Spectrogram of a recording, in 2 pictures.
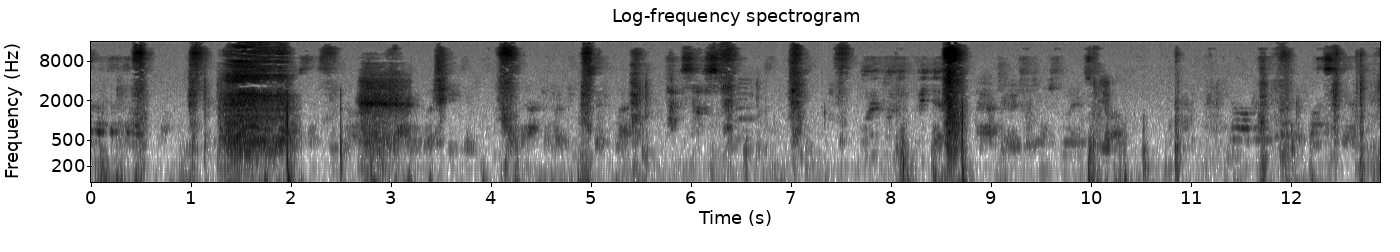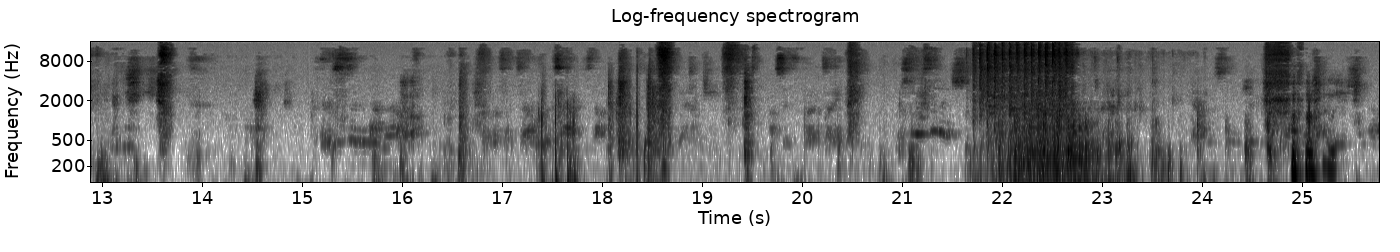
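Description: A small dog scrabbles and thumps about on a soft bed.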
